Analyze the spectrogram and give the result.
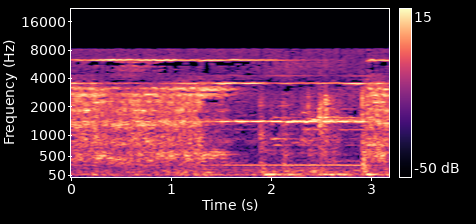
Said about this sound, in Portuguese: Pode atender o telefone, né?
